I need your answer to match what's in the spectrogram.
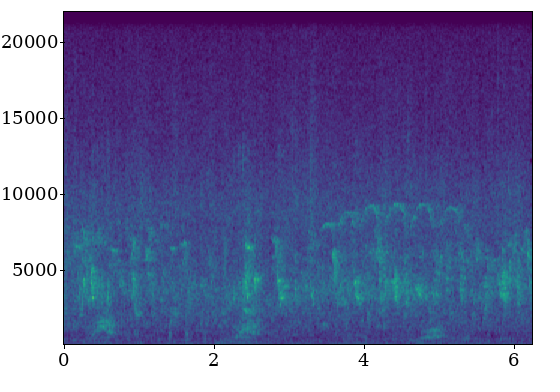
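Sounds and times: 
distant jungle cat at a zoo: 0:00.1 - 0:06.1.

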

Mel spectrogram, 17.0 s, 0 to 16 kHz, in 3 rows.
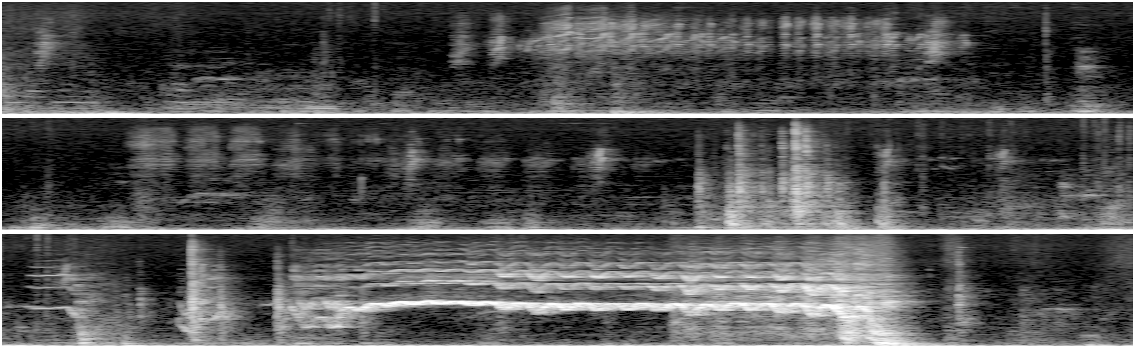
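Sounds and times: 
horse neighing in a farmyard: 0:11.4 - 0:16.0.

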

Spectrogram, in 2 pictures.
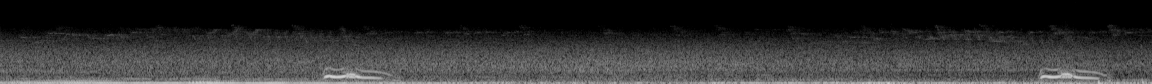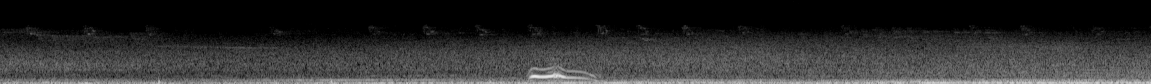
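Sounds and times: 
low rumble of road traffic: 0:00.0 - 0:23.0
captive Eurasian eagle-owl hoot in a zoo: 0:03.2 - 0:04.1, 0:10.4 - 0:11.2, 0:16.5 - 0:17.7.

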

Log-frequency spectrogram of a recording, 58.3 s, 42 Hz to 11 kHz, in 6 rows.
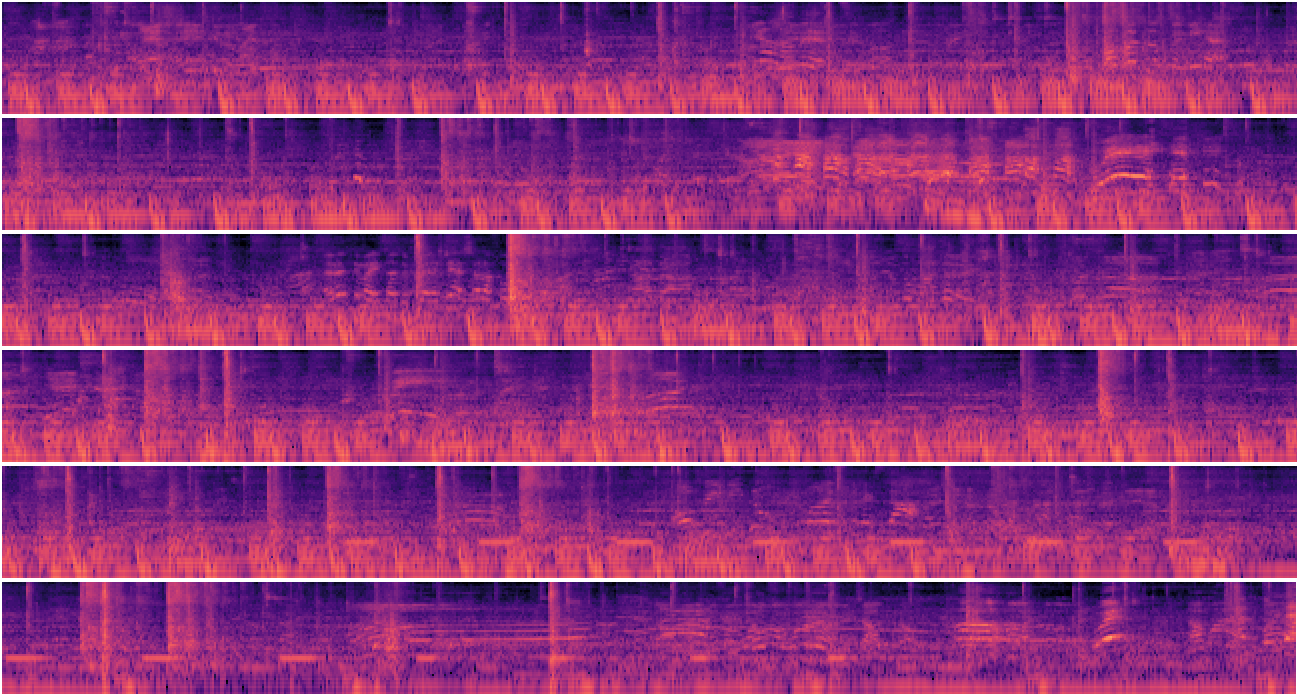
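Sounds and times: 
people laughing at an amusement park: 0:00.0 - 0:03.4, 0:11.5 - 0:34.4, 0:43.4 - 0:49.8, 0:50.7 - 0:58.2
basketball at an amusement park: 0:00.0 - 0:55.0.

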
